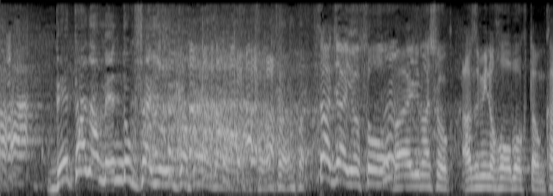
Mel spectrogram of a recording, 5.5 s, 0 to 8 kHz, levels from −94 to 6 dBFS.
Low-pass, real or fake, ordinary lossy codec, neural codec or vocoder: 7.2 kHz; real; none; none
